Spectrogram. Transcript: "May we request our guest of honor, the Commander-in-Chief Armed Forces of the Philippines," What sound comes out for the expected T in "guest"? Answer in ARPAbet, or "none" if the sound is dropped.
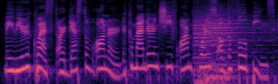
T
